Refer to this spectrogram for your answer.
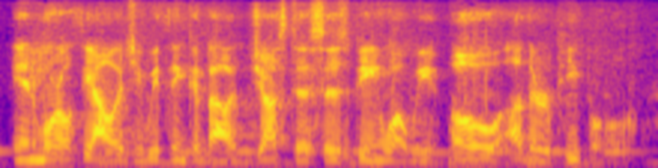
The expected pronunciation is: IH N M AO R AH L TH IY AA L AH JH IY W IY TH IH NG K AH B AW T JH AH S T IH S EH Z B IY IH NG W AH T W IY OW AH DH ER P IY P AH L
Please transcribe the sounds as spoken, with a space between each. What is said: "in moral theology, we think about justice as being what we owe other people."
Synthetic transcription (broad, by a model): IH N M AO R L TH IY AA L AH JH IY W IY TH IH NG K AH B AW T JH AH S T IH S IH Z B IY IH NG W AH T W IY OW AH DH ER P IY P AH L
